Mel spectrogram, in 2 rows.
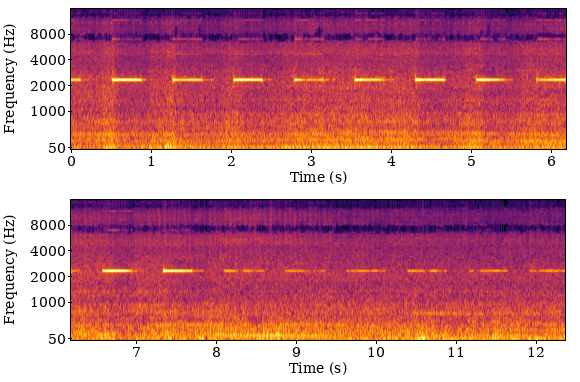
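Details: Golden Tours Volvo B8L MCV EvoSeti bus (fleet 207, LF20AXH) idling: sharp high beep about every three quarters of a second over rumbling engine; persistent warning alarm, cause unknown.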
